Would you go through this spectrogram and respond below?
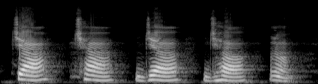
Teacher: आप ये देखिए, जब हम बोल के देखिए चवर्ग को, जैसे चा, वो आवाज़ आ रही है, जब हम चा बोल रहे हैं तो हमारी जो जीभ है का अग्रभाग जो है वो उस तालु वाले स्थान को छू रहा है। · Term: तालव्य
